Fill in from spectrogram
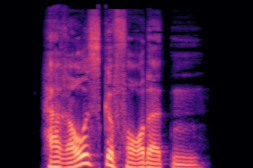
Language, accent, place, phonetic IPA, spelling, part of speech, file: German, Germany, Berlin, [hɛˈʁaʊ̯sɡəˌfɔʁdɐtn̩], herausgeforderten, adjective, De-herausgeforderten.ogg
- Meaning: inflection of herausgefordert: 1. strong genitive masculine/neuter singular 2. weak/mixed genitive/dative all-gender singular 3. strong/weak/mixed accusative masculine singular 4. strong dative plural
